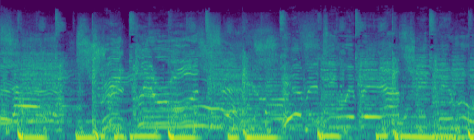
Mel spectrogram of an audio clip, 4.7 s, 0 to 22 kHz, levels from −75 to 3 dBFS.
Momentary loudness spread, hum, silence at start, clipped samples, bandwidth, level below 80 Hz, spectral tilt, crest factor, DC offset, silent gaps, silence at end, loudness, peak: 3 LU; none; 0 s; under 0.1%; 17 kHz; -14 dBFS; -4.5 dB/octave; 10 dB; under 0.1%; none; 0 s; -11 LUFS; 0 dBFS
